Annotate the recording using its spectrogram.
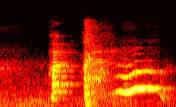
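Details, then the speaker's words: Loud explosive sneeze after a short inward catch, with a brief voiced exclamation; self-described loud sneezer who says they are allergic to something nearby while vlogging. "Oh, I'm gonna sneeze. Oh my gosh."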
